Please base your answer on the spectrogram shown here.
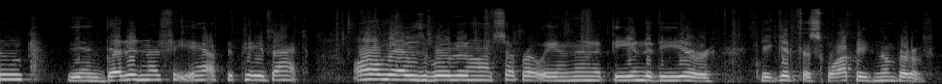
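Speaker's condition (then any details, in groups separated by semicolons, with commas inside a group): Cerebral palsy; unable to type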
